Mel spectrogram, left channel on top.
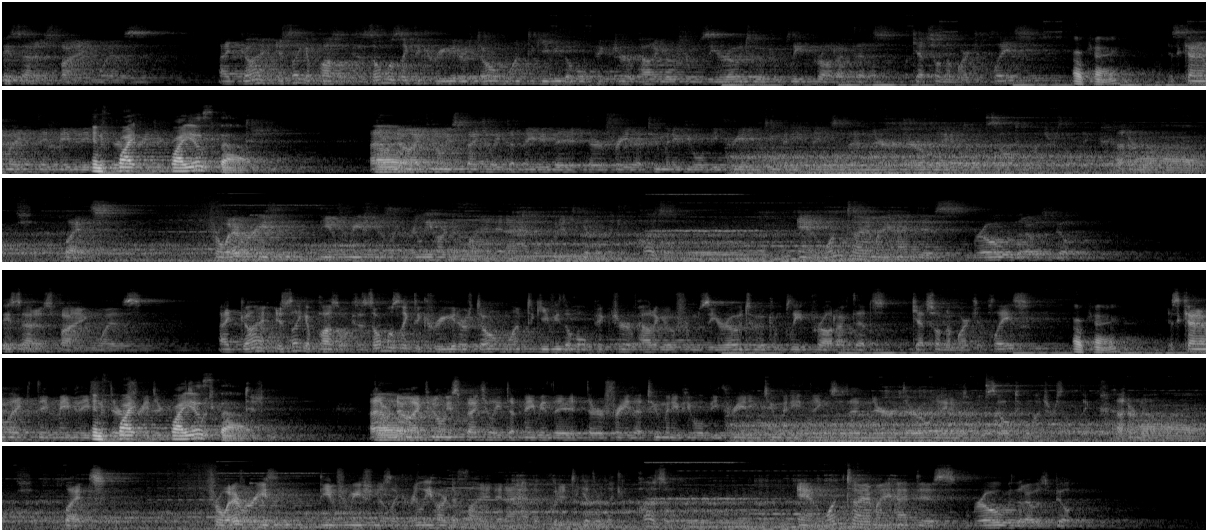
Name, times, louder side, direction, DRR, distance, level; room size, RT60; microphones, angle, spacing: voice 1, 0.0-1.4 2.2-10.3 11.6-14.1 14.5-14.6 15.7-24.0 24.6-25.1 26.1-30.9 32.0-34.8, right 2 dB, 80° right, 4 dB, 1.2 m, -35 dB
sound 1, 5.5-5.6 5.8-6.4 7.2-7.4 8.4-9.6 10.1-10.6 11.2-12.0 12.5-13.2, left 1 dB, 60° left, 0.9 m, -46 dB
voice 2, 10.7-11.2 12.9-13.4 13.7-14.5 15.8-16.2 23.1-24.6 31.4-32.0, equal, ahead, 10 dB, 0.3 m, -27 dB
sound 2, 19.3-32.7, right 1 dB, 55° right, 3.4 m, -37 dB
18.5 x 13.0 x 3.4 m, 2.3 s
head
